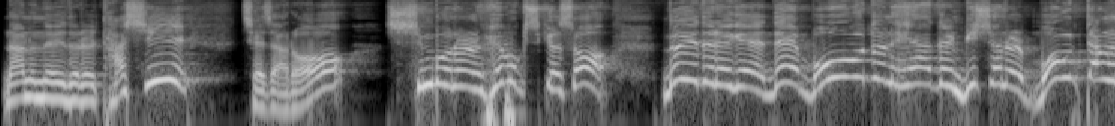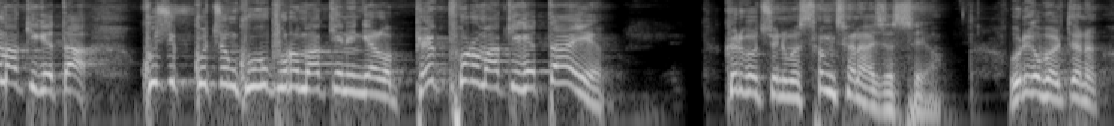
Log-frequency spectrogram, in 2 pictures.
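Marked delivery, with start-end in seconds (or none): 0.0-11.2 high, ringing preacher's proclamation in Jesus's voice; preaching as Jesus. Acted. Pastor voicing Jesus to the congregation, fervent high proclamation. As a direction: proclaim it like the risen Lord rallying his men.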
